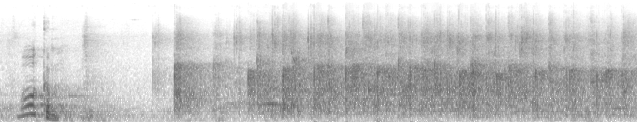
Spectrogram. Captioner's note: applause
